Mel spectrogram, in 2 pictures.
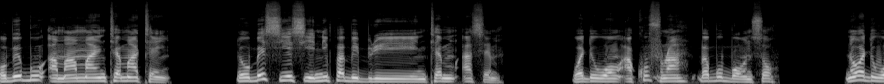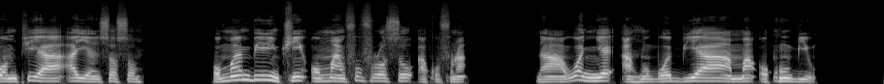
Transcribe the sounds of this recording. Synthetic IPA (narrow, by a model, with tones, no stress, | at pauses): ɔ˨be˦bu˦ʔa˨mã˨˦mã˦n̩˦tʰɛ̃˦ma˦tʰɛ̃˨n | nã˨wo˨be˦si˨e˦si˨e˨nĩ˦pʰa˦be˨bɾiː˨n̩˨tʰɛ̃˦ma˨sɛ̰̃˨m | wɔ˨dɪ˨wɔ̃˨nʔa̰˨kʰʊ˦fʊ˨ɾã˦bɛ˦bʊ˦bɔ̃˨n̩˨sɔ˦ | nã˦ɔ˦dɪ˨wɔ̃˨m̩˨pʰɪ˦aː˨˦a̰˦jɛ˨n̩˨sɔ˦sʊ˦ | ɔ˨mã˦m˦bi˦ɾɲ̩˨t͡ɕᶣɪ̃˦ʔɔ˨mã˦˨n˨fʊ˦fʊ˨ɾɔ˦sʊ˦ʔa˨kʰʊ˨fʊ˨ɾã˦ | nã˨wɔ̃˦ɲ̩˨ɲɛ˦a˨ɦʊ̃˨bʊ˦æ˦bi˦a˦˨mã˦˨ʔɔ˨kʰʊ̃˦bi˦o̰˨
